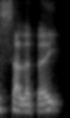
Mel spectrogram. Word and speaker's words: Celebi: You know, I like the Celebi. I pronounced it right that time.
